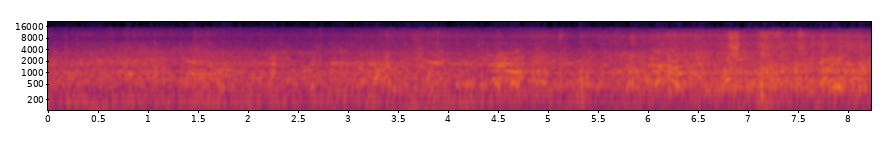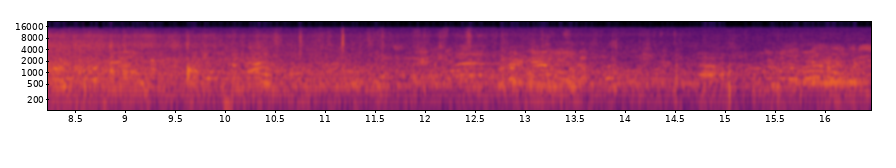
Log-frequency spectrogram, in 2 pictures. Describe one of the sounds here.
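Spectators nearby talk and call out.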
